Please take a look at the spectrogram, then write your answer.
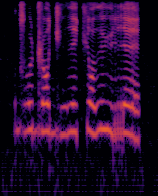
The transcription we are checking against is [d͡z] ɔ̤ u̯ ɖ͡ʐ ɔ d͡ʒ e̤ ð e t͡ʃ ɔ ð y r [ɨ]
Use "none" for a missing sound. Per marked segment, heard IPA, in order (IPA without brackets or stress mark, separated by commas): d͡z, ɛ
